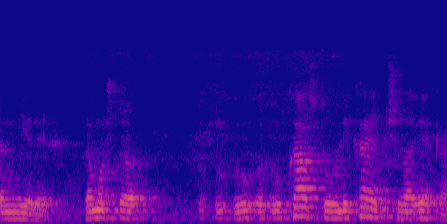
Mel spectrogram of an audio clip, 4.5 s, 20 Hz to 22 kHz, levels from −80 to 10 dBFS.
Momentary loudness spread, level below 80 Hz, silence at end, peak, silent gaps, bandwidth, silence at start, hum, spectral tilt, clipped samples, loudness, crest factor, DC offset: 12 LU; -70 dBFS; 0 s; -18 dBFS; none; 15.5 kHz; 0 s; none; -7.5 dB/octave; under 0.1%; -36 LUFS; 18 dB; under 0.1%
